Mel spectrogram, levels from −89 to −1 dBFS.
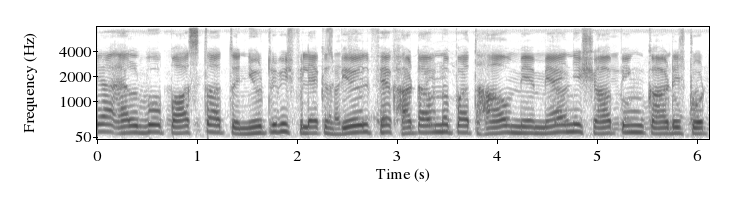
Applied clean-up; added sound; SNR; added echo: none; none; none; none.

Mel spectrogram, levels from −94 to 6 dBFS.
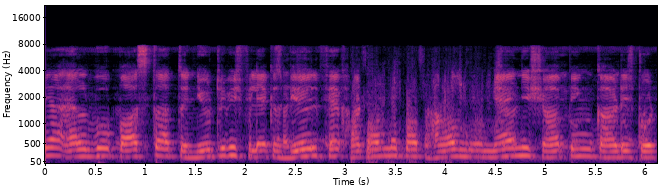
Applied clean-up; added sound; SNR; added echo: neural separator model SepFormer DNS4.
